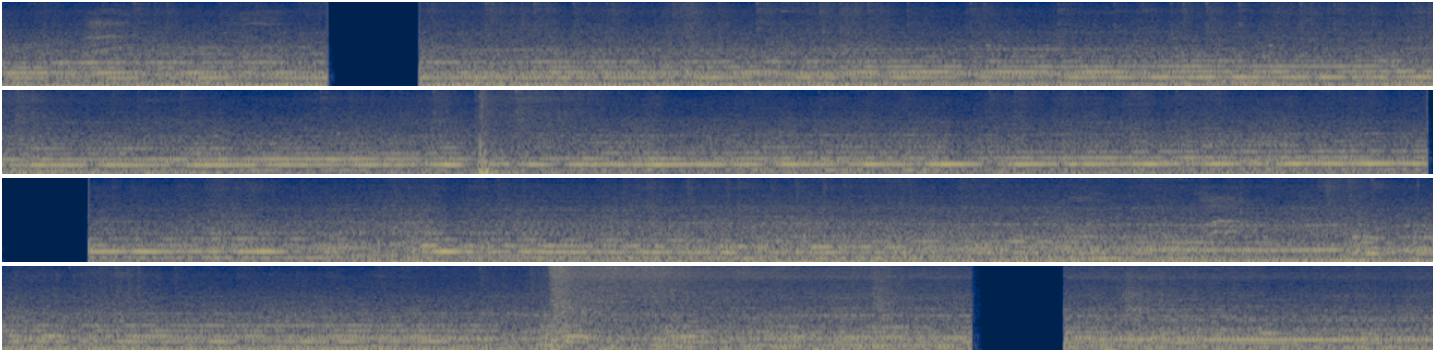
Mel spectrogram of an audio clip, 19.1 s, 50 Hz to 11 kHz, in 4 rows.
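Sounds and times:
bus gears whining: 0.0 - 19.0
bus rumble: 0.0 - 19.0.

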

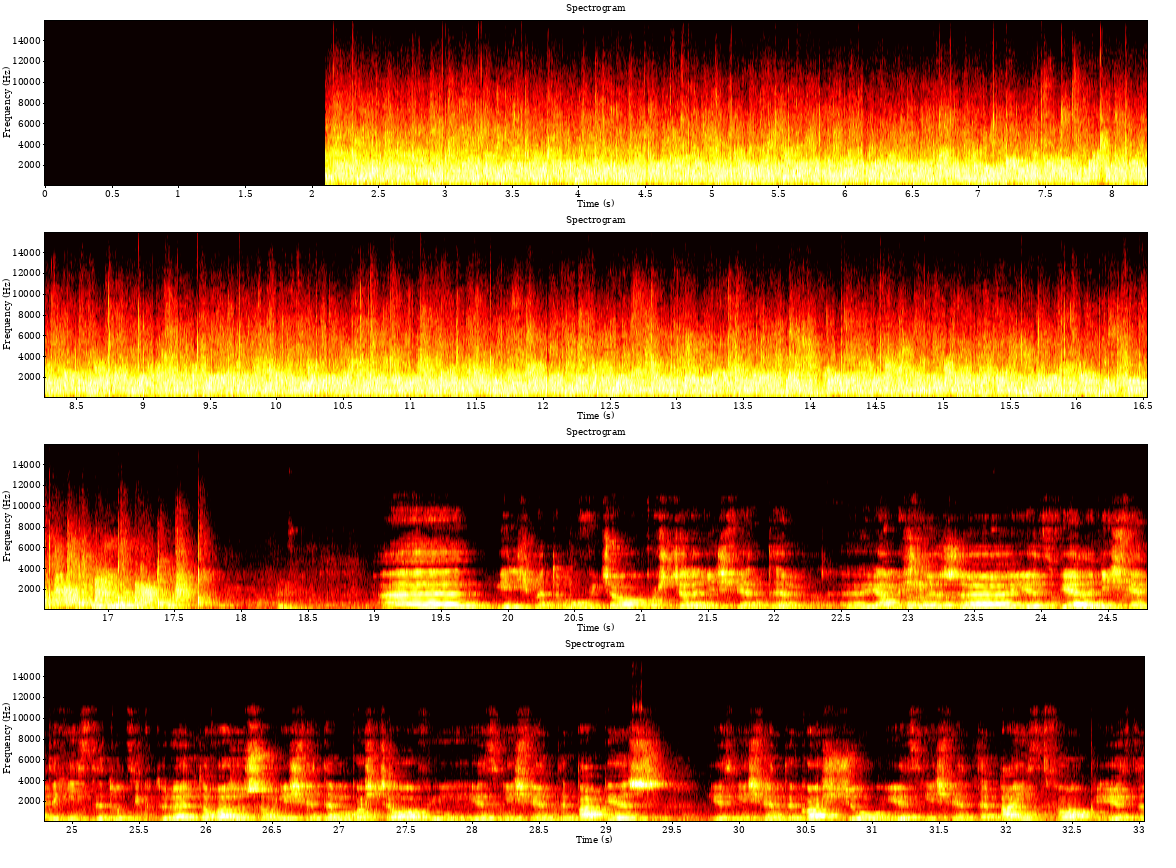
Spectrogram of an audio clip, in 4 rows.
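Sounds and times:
audience applauding: 2.1 - 18.0.

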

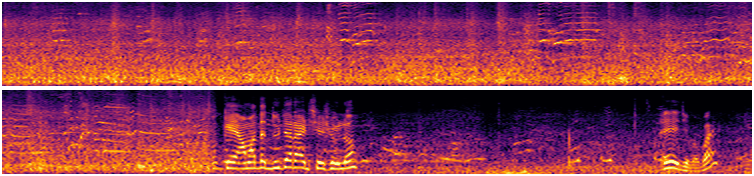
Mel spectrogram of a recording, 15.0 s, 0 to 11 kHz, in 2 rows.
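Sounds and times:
amusement ride rolling rumble: 0.0 - 15.0
high wavering shrieks: 5.1 - 9.6.

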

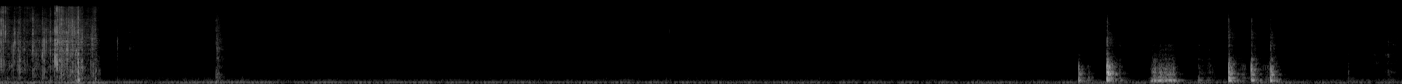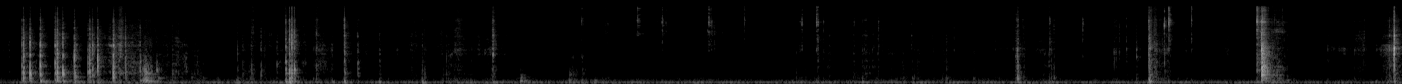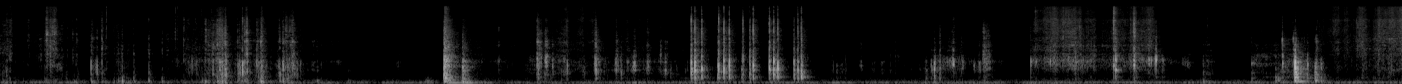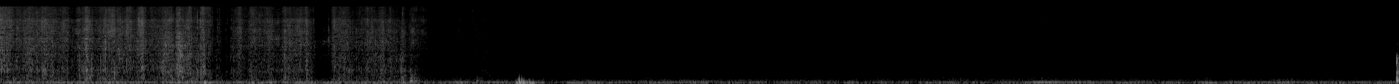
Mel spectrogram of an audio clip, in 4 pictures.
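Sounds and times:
wrapper tearing and crinkling: 0.0 - 1.2, 41.3 - 46.9.

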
